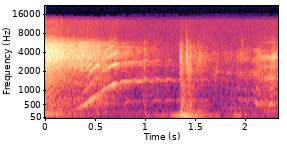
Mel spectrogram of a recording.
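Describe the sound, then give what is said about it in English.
Gunshot sound effect in a 1946 Western comedy sketch: a rising whistling sweep, then a single dull, thumping crack that fades quickly. “Watch me light my cigarette by shooting it.”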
